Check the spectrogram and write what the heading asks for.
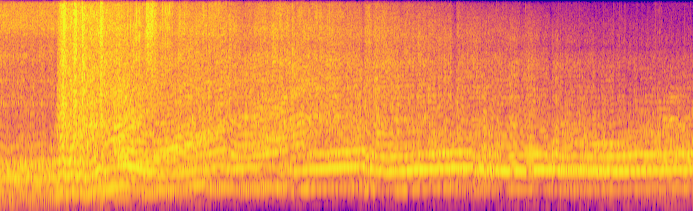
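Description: Two naturally aspirated Suzuki Hayabusa inline-four drag bikes held at steady revs on the line, then launching together about a second in: the engines rise sharply in pitch and shift up through the gears several times as they run away down the strip. Their sound slowly fades with distance toward the end.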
